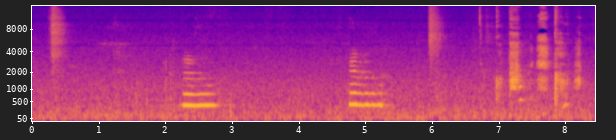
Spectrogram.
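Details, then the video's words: Domestic pet cat meowing twice, short level calls roughly two and a half seconds apart, followed by clicks, rustling and small knocks in a quiet indoor room. "What a pity cat poor cat It's a cute cat pet animal"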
